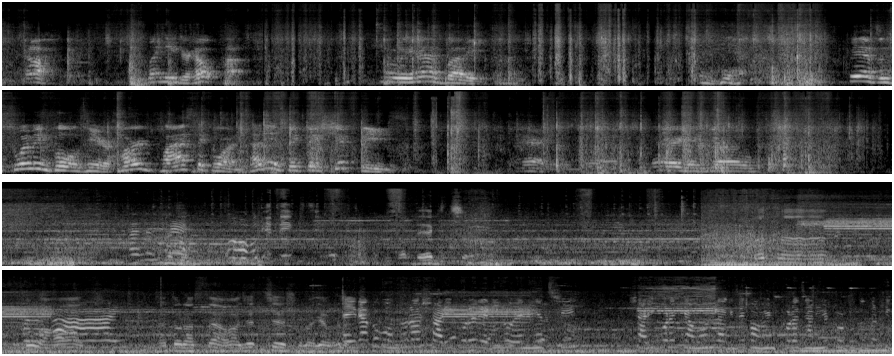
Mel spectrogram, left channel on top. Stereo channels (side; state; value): both; different; correlation 0.01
